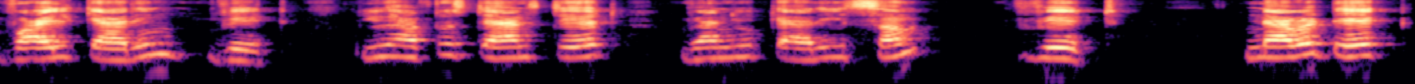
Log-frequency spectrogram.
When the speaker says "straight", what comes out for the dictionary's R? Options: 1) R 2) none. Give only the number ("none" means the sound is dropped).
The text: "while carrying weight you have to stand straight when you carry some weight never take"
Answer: 2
